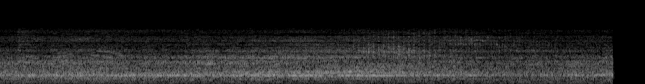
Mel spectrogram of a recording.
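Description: A steady mechanical hum like an engine idling, over general outdoor background noise, swelling slightly in the middle and easing near the end.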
